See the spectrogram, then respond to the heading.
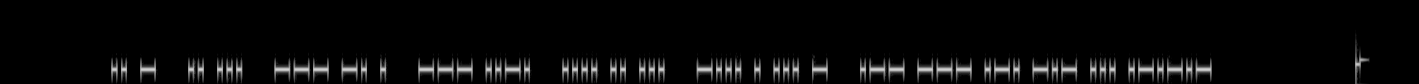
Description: Morse code, heard as a keyed tone, about 25 wpm, 700 Hz. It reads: IT IS ONE OF HIS BEST WORKS.
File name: practice / 25wpm / Sentences with 3-Word Phrases - 25wpm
